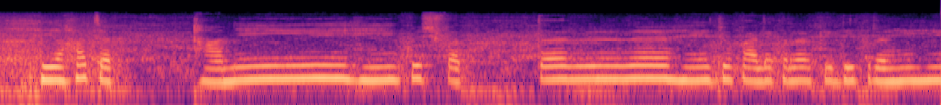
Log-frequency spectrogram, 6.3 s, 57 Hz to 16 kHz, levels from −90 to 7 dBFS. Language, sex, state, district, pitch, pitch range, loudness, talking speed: Hindi, female, Chhattisgarh, Sarguja, 225 Hz, 220-235 Hz, -14 LUFS, 125 wpm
